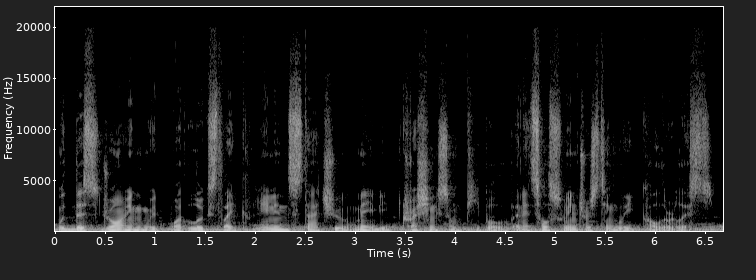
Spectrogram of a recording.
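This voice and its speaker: Guy narrating a video essay, really low and croaky voice, music playing under it. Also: fairly even intonation, moderate pace. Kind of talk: scripted commentary.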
